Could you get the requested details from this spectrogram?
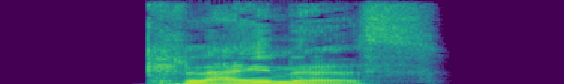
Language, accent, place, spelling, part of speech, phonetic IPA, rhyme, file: German, Germany, Berlin, kleines, adjective, [ˈklaɪ̯nəs], -aɪ̯nəs, De-kleines.ogg
- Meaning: strong/mixed nominative/accusative neuter singular of klein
